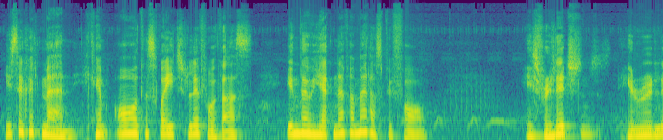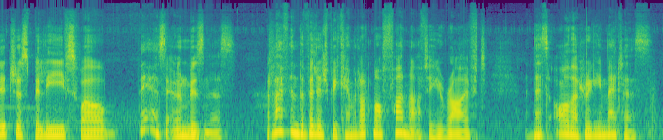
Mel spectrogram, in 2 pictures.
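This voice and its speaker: A man's voice: fairly high pitch, lively intonation, a little fast, pitched above the performer's own voice, close to an everyday voice. A man voicing a cheerful, admiring young village woman in a fantasy game, chatty and earnest. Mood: fond, admiring.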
